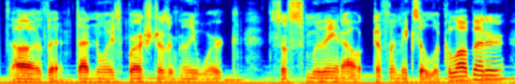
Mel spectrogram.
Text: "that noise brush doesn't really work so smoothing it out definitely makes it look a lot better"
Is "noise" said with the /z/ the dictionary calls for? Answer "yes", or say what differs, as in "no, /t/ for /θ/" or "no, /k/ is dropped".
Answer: yes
